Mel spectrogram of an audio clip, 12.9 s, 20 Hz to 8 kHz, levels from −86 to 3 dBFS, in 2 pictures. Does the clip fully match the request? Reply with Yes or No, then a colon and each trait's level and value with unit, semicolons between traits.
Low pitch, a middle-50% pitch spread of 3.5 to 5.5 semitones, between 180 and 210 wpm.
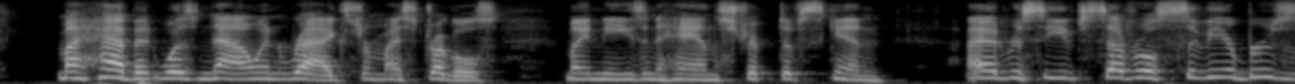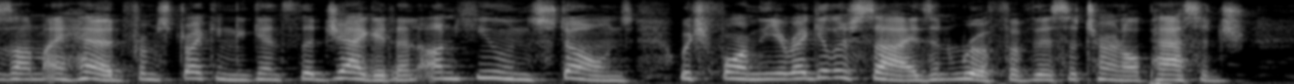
No: high, 205 Hz; average, 3.8 semitones; fast, 205 wpm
